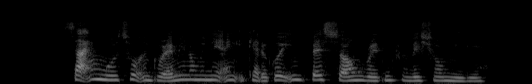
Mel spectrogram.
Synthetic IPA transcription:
sɑ̈ŋ̰n̩mo̝ð̞ˠt͡sʰo̝̰ːe̝nɡ̥ʁæmino̝mine̝ɐ̰e̝ŋikʰæt͡sʰeɡ̥o̝ʁḭːn̩b̥esd̥sɒ̽ŋʁid̥n̩fɒ̽ʋiɕuulmiːd̥iæ

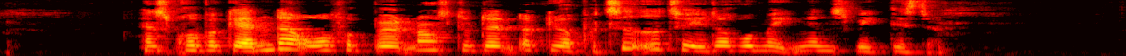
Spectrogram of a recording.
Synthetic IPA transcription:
hænspʰʁo̝pʰæɡ̥ænd̥æɒʊ̰ɐfɒ̽b̥œn̰ɐɒsd̥ud̥en̰d̥ɐɡ̥jo̝ɐpʰɑ̈t͡sʰḭːð̞̩ˠt͡sʰe̝ed̥æʁomɛ̰ːnjənsʋe̝ɡ̥̚d̥isd̥ə

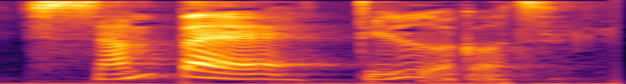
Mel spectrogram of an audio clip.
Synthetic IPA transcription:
sɑ̈mb̥æd̥e̝lyð̞̰ˠɐɡ̥ɒ̽d̥

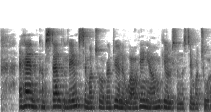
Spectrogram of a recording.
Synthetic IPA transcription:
æɦæenkʰɒnsd̥æn̰d̥lemst͡sʰemb̥ʁɑ̈t͡sʰuɐ̰ɡ̥ɑd̥y̰ɐnəuɑ̈ʊɦeŋ̰iæɒ̽mɡ̥iʊl̩sɐnəst͡sʰemb̥ʁɑt͡sʰṵɐ̰

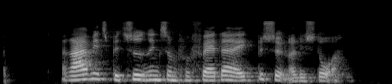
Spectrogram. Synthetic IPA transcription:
ʁɑ̈ːʋid̥sb̥e̝t͡sʰyð̞̰ˠne̝ŋsɒ̽mfɒ̽fæd̥ɐæɐe̝ɡ̥əb̥e̝søn̰ɐlisd̥o̝ɐ̰

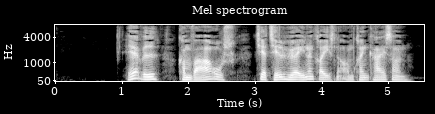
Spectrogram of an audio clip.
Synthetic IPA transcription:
heɐ̰ʋe̝ð̞ˠ | kʰɒ̽m̰ʋɑ̈ːʁus | t͡sʰe̝læt͡sʰe̝lɦø̰ːɐe̝nɐɡ̥ʰʁḭːsn̩ɒ̽mkʰʁeŋ̰kʰɑ̈ɪsɐːn

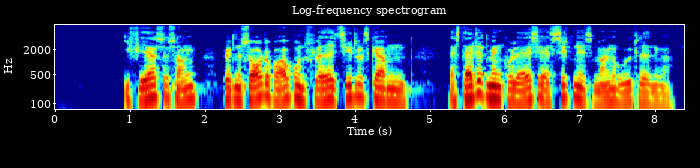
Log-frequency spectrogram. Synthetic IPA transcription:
ifjeːɐsesɒ̽ŋ | b̥le̝d̥ensɒːd̥əb̥ɑ̈ʊɡ̥ʁɔ̽n̰sflɛːð̩ˠit͡sʰid̥l̩sɡ̥æɐ̰mn̩ | æɐsd̥ædəð̩ˠmeenkʰo̝lɛɕəæsid̥nismɑ̈ŋəuð̞ˠkʰleð̞ˠne̝ŋɐ

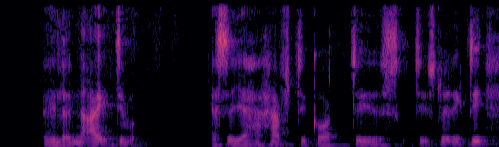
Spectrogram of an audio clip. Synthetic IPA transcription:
elɐnɑ̈ɪ̰d̥e̝ | ælsəjɑ̈ɪɦɑ̈hɑ̈fd̥ːe̝ɡ̥ɒd̥̚d̥e̝d̥e̝æsled̥e̝ɡ̥əd̥e̝

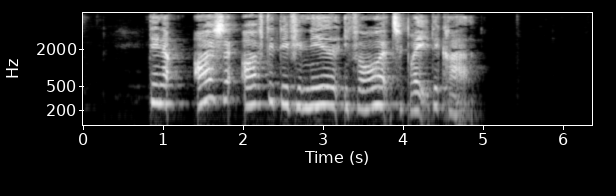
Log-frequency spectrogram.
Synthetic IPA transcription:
d̥enæɐʔɒ̽səʔɒ̽fd̥əd̥e̝fine̝̰ːɐð̞ˠifɒːhɒ̽l̰t͡sʰe̝lb̥ʁɛ̰ːd̥əɡ̥ʁɑ̰̈ːðˠ

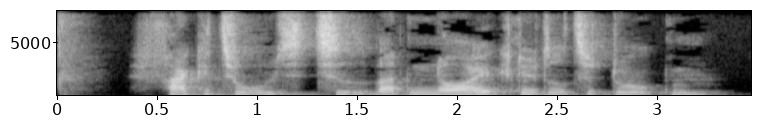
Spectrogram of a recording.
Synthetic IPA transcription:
fʁɑ̈kʰæt͡sʰo̝̰ːlsɡ̥t͡sʰið̞̰ˠʋɑ̈d̥ennːɒ̽ɪkʰnød̥ð̩ˠt͡sʰe̝ld̥ɔ̰ːb̥n̩

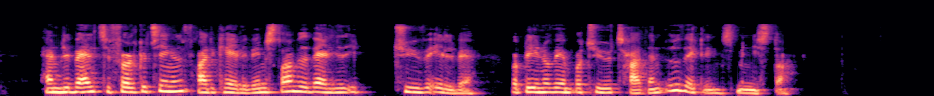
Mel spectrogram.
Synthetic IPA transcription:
hænb̥le̝ʋæl̰d̥̚t͡sʰe̝lfɒ̽lɡ̥ət͡sʰe̝ŋ̰ð̩ˠfʁɑ̈d̥ikʰɛ̰ːləʋensd̥ʁɐʋe̝ðˠʋæl̰jð̞̩ˠi | t͡sʰyːʋəʔelʋə | ɒ̽b̥le̝ino̝ʋem̰b̥ɐt͡sʰyːʋət͡sʰʁad̥ənuð̞ˠʋe̝ɡ̥le̝ŋsminisd̥ʁɐ

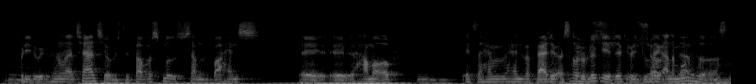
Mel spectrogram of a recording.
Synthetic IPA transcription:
fɒ̽dḭːd̥ueɡ̥æhð̩ˠno̝ːnælt͡sʰæɐnæt͡sʰiʊɐʋe̝sd̥infɑ̈ːʋɑ̈smo̝ð̰ˠsɒ̽sɑ̈ml̩d̥ub̥ɑ̈ːɦæns | øhɑ̈mɐɒ̽b̥ʔefd̥ɐɦæhænʋɑ̈fæɐɾ̥iɒ̽sɒ̽ʋɑ̈ɾ̥uløɡ̥əliæd̥e̝fɒd̥ḭːduhæð̩ˠeɡɑndʁɐmuːlie̝ð̞̰ˠɐ

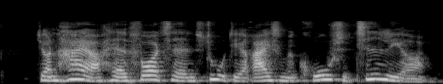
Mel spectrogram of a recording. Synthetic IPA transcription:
jɒnɦɑ̈ɪɐɦæð̞̩ˠfɒːt͡sʰɛ̰ːð̞̩ˠe̝nsd̥ṵðˠjəæʁɑ̈ɪsəmekʰʁuːsət͡sʰið̞ˠliɐː

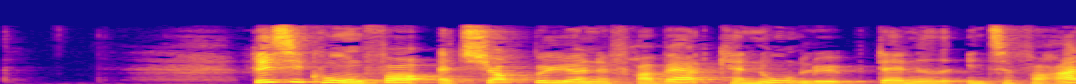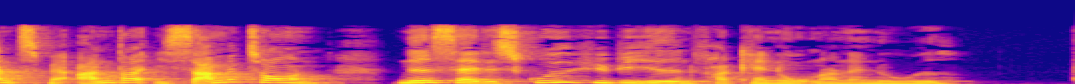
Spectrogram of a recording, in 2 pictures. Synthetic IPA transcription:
ʁisikʰo̝ːn̩fɒ̽ʔæd̥ɕɒ̽ɡ̥̚b̥øljɐnəfʁɑ̈ʋæɐ̰d̥kʰæno̝̰ːnlø̰ːb̥̚d̥ænəð̞̩ˠe̝nt͡sʰefʰəʁɑn̰smeʔɑ̈nd̥ʁɐʔisɑ̈mət͡sʰɒ̰ːnne̝ð̞ˠsæɾ̥əsɡ̥uð̞ˠhyb̥ihe̝ð̞̰ˠn̩fʁɑ̈kʰæno̝̰ːnɐnənɔ̽ːð̞̩ˠ

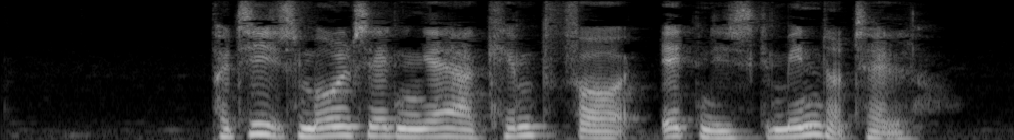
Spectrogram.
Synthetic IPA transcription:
pʰɑ̈t͡sʰḭːð̩ˠsmɔ̽ːlsed̥ne̝ŋæɐækʰemb̥əfɒ̽ed̥nisɡ̥əme̝nd̥ʁɐt͡sʰæl

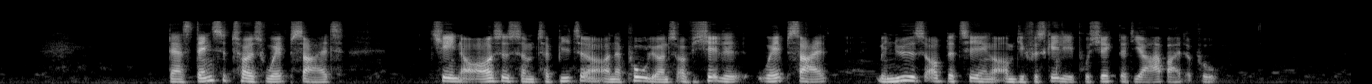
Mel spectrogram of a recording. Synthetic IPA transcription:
d̥æɐsd̥ænsət͡sʰɒ̽ɪsweb̥sɑ̈ɪd̥ | t͡ɕʰḛːnɐʔɒ̽səsɒ̽mt͡sʰæb̥it͡sʰɐɒ̽næpʰo̝̰ːljɒnsɒ̽fisel̰əweb̥sɑ̈ɪd̥ | menyðeðˠsɒ̽b̥̚d̥æt͡sʰe̝ɐe̝ŋɐʔɒ̽md̥ifɒ̽sɡ̥el̰iəpʰʁo̝ɕeɡ̥̚d̥ɐd̥iɑ̈ːb̥ɑ̈ɪ̰d̥ɐpʰɒ̽

